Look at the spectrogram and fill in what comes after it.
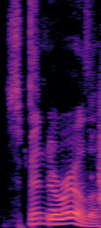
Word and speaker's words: Spinderella: Spinderella.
